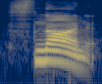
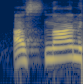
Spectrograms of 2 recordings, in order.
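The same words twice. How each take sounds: First: स्नान starting straight on the s-n cluster; correct pronunciation. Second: अस्नान with an extra short a in front; mispronunciation with added a. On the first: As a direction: say स्नान slowly, no vowel before स. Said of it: "शुद्ध शब्द है". (स्नान का शुद्ध उच्चारण, बिना अ के) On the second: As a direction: put an "a" before the cluster: अस्नान. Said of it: "अ कई बार आगे लगा देते हैं". (अस्नान, आगे अ लगाकर अशुद्ध उच्चारण) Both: Shown as a demonstration.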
